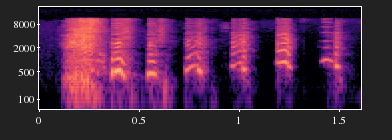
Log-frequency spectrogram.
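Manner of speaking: squealing high laugh. Real, not acted. Laughs at aphrodisiac joke.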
